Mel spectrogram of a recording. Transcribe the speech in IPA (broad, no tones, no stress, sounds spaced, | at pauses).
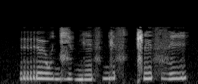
r ʉ w d͡ʑ ʉ ɡ ĩ s ɡ i s ǁ ĩ s z i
